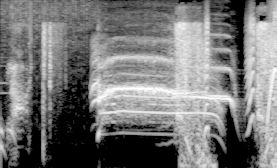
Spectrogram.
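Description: A cartoon character's scream: one high, held cry of about a second, starting just before the middle and dropping off at the end.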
